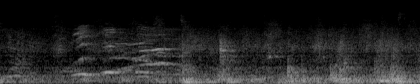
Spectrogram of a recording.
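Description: Several children's voices calling and talking over one another.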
